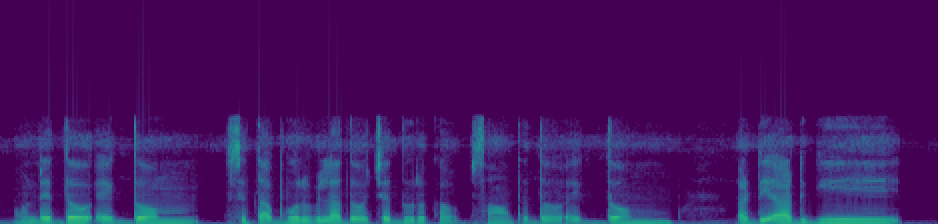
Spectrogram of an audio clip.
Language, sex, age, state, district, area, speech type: Santali, female, 30-45, West Bengal, Birbhum, rural, spontaneous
